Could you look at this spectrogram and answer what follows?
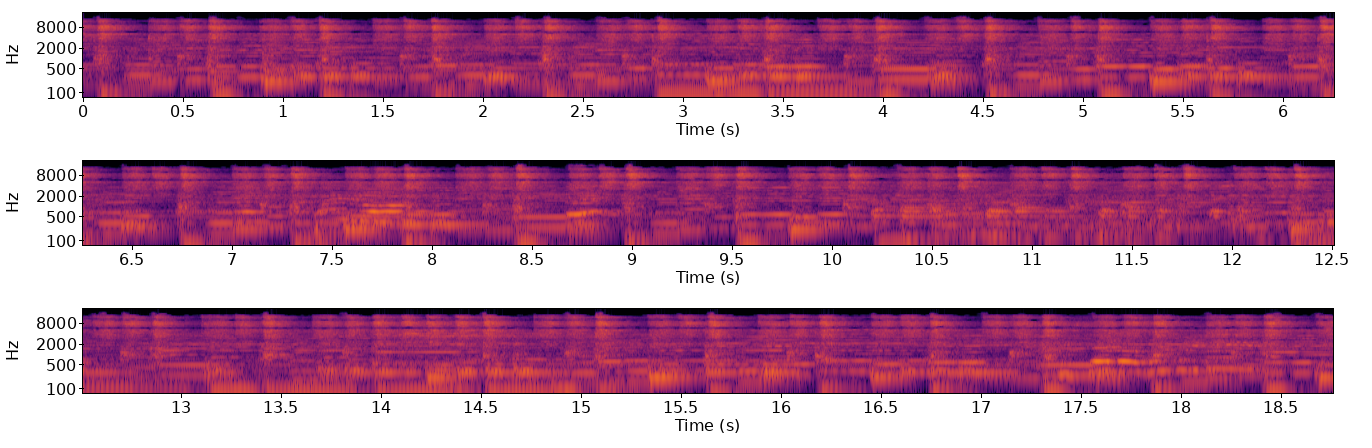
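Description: Live salsa band playing, with congas and a quick, steady high percussion rhythm over a bass line.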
